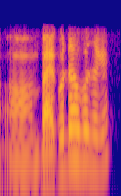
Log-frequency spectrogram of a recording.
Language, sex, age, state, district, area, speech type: Assamese, male, 18-30, Assam, Charaideo, urban, conversation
